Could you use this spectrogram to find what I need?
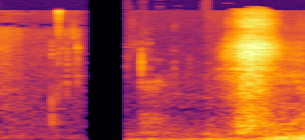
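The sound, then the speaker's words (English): A quick, forceful sniff straight into the microphone, a loud breathy hiss lasting about half a second after a brief silence, with no talking. “Sniff really fast. Oh, as I sniff right into the microphone.”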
